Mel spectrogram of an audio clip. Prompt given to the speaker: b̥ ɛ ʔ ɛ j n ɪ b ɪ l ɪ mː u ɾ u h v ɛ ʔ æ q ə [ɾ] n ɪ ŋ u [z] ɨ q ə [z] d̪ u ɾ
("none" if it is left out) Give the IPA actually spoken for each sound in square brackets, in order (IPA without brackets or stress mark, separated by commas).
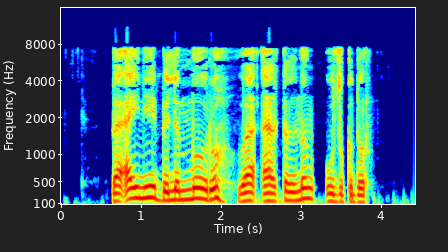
l, z, none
